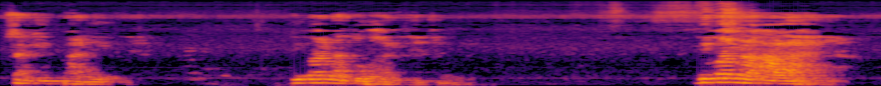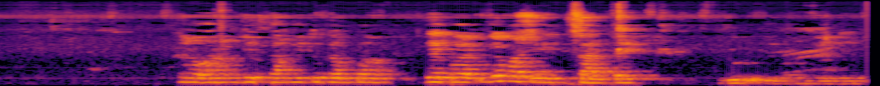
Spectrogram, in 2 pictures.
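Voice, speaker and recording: A man preaching a sermon in a church, animated, acting out the panicked cries of people. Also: fairly high pitch, unhurried, long pauses. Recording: echoey church hall from far off, faint noise.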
